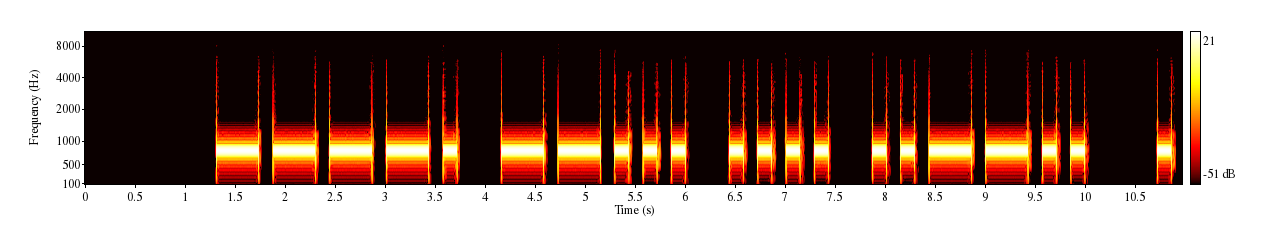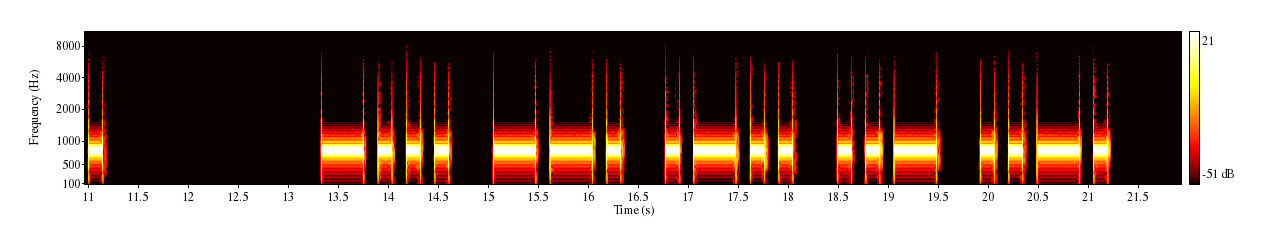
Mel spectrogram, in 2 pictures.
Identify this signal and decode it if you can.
Morse code, heard as a keyed tone, about 8 wpm, 800 Hz. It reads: 97H?I BGLUF
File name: LEZIONI / 10 SIGNS / 10B INT 8wpm 3534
